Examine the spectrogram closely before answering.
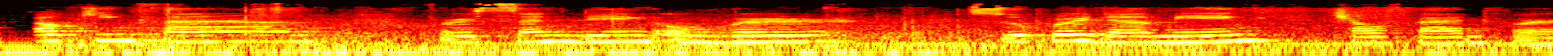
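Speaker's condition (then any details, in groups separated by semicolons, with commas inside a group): No condition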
